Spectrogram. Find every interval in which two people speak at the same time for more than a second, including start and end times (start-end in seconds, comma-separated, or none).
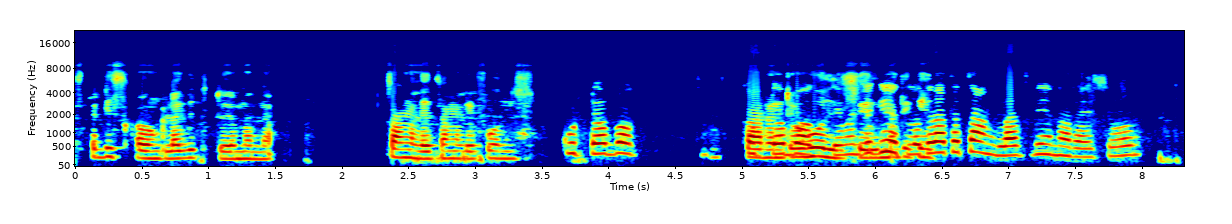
5.0-6.4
